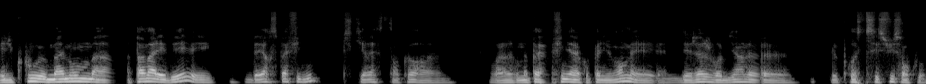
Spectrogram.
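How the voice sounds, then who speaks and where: Pitched fairly low, the man keeps a moderate pace and shows ordinary pitch variation. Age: 30s. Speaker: former clown performer, coaching client. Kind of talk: testimony interview. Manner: halting, many fillers.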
